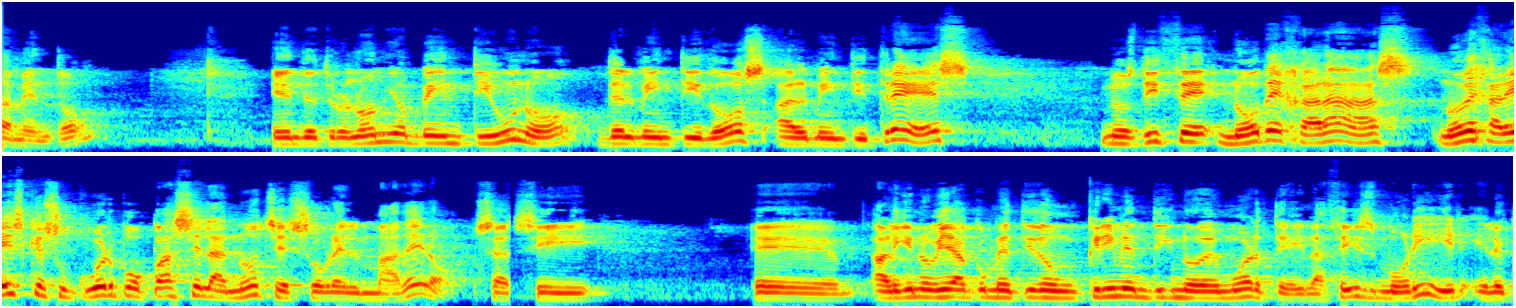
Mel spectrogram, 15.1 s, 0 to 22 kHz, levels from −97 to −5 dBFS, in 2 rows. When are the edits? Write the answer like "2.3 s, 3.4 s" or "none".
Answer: 10.1 s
